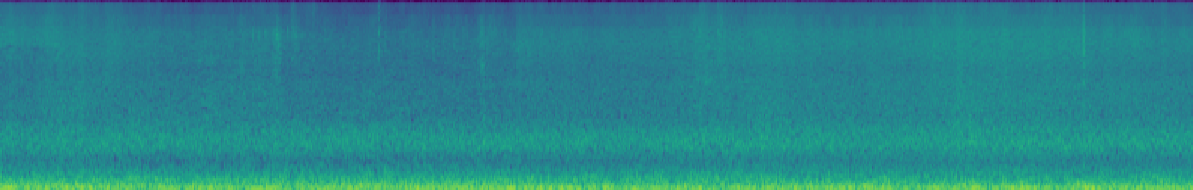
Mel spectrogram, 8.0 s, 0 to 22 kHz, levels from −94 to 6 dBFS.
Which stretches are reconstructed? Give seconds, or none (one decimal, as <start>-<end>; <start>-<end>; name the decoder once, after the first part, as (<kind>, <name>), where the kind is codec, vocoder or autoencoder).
0.0-1.0 (autoencoder, DAC-VAE); 3.4-4.6; 5.0-8.0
